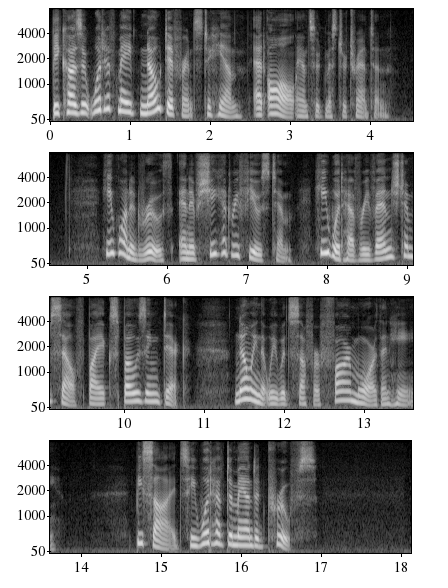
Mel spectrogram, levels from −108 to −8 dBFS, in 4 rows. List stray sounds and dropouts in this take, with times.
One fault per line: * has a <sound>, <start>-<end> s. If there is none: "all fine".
all fine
